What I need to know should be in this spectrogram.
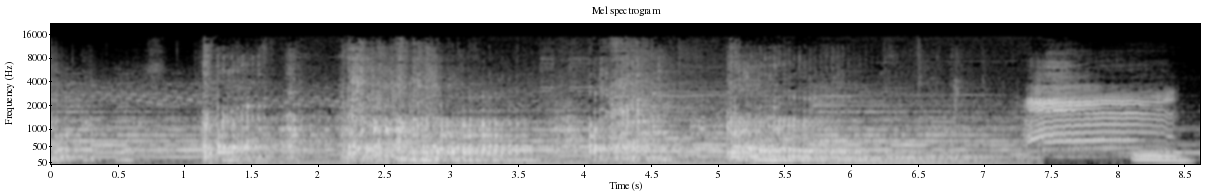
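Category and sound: sound effect, roar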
